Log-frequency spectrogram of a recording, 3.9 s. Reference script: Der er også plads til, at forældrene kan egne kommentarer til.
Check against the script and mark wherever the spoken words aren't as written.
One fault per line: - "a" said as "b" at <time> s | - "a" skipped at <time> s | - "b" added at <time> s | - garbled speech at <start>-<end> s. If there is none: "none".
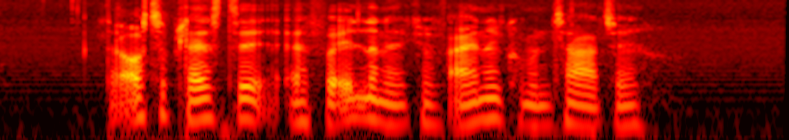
none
